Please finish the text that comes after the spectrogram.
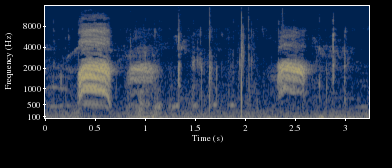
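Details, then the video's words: Crows in a big flock give harsh caws: one strong call, a softer one, then another loud caw about two seconds later, with scattered faint sounds around. "Huge numbers of crows crowing and crying sounds"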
